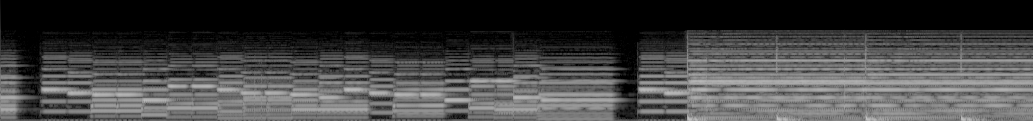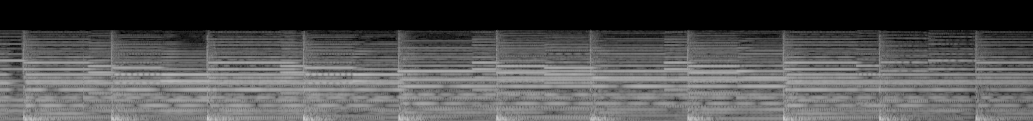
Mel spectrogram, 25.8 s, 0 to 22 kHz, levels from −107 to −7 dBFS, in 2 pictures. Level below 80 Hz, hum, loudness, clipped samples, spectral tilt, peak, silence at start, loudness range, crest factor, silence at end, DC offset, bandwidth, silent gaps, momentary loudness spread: -50 dBFS; none; -37 LUFS; under 0.1%; -4.5 dB/octave; -22 dBFS; 0 s; 6 LU; 16 dB; 0 s; under 0.1%; 8 kHz; none; 7 LU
